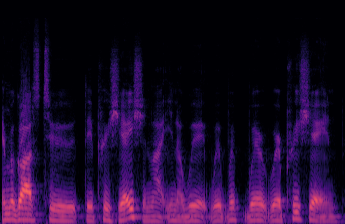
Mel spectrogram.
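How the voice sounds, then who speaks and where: UK rapper guest, deep voice, rambling and reflective, relaxed studio chat. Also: male voice, normal speed. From United Kingdom. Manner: thoughtful, rambling with restarts. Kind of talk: casual interview chat. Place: radio studio.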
